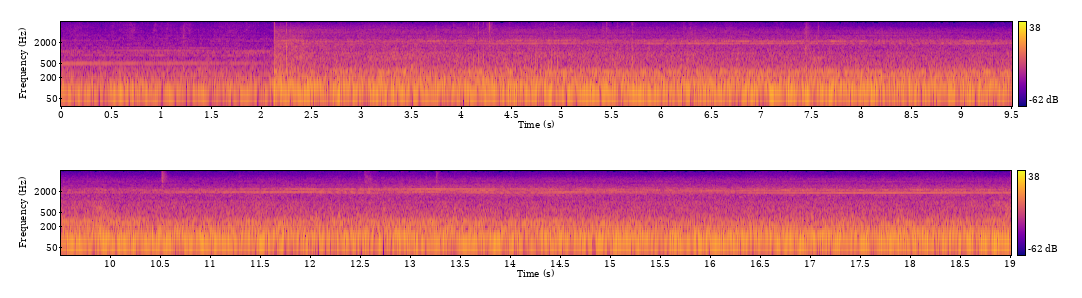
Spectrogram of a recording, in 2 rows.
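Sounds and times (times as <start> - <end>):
faint steady whine: 0.0 - 19.0
train rumble inside carriage: 0.0 - 19.0
click: 10.5 - 10.7.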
